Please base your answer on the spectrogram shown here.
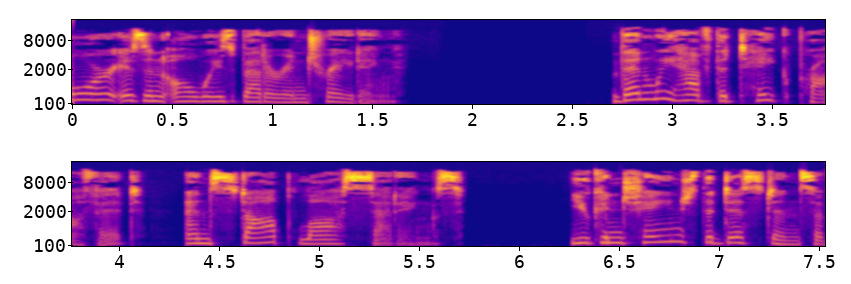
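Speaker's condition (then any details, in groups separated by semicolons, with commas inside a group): No condition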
